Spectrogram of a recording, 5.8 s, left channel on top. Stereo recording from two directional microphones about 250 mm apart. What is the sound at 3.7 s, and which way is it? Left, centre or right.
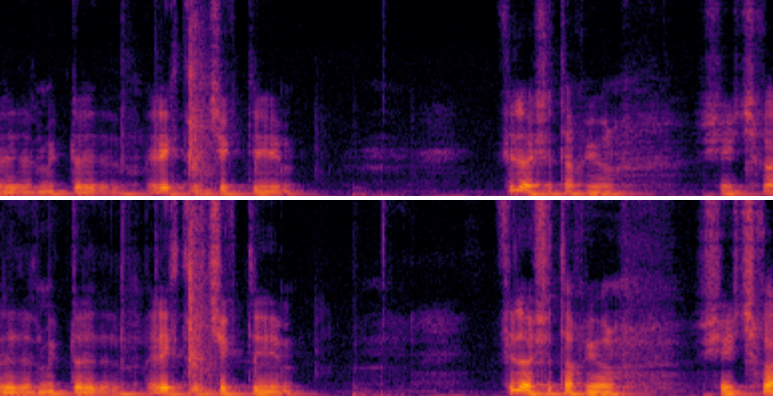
Speech, centre.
